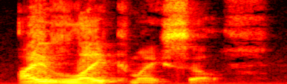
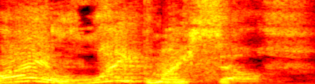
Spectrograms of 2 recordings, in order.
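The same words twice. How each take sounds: First: It is said with low intensity. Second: It is said with high intensity.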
